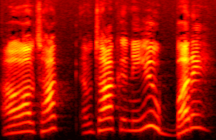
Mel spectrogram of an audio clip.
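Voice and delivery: cocky loud comeback. Acted. Comeback on the prank call.

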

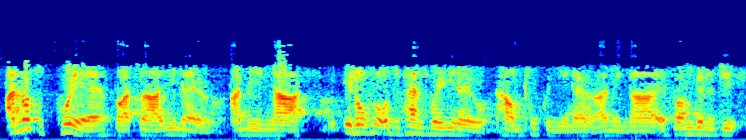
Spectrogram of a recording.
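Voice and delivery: a prank caller faking British; put-on British accent. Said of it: "sounded like someone putting on an accent".

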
